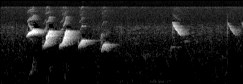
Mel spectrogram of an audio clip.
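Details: Wild greater green leafbird song, played to stimulate other birds to sing: five rapid high whistled notes dropping in pitch, then after a pause two isolated sharp descending whistles.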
